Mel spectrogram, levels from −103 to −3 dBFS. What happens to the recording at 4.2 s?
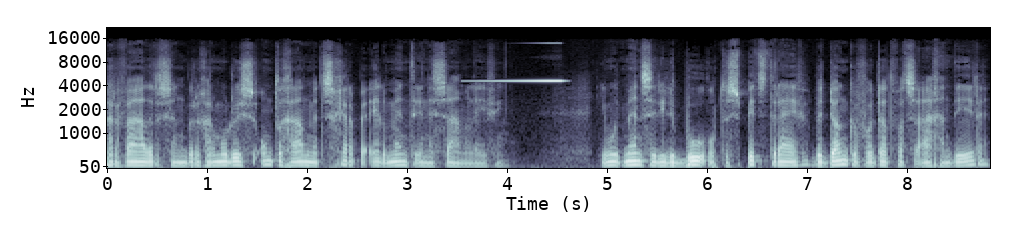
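At 4.2 s the speech is overtaken by loudspeaker feedback squeal, which runs from 3.54 s to 4.63 s. A microphone is hearing the loudspeaker it drives, and at 4.6 kHz the loop gain exceeds unity, so that frequency reinforces itself on each pass. The result is a narrow, piercing tone that swells over roughly a second and peaks around 5 dB above the speech before it stops at 4.63 s.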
